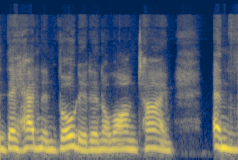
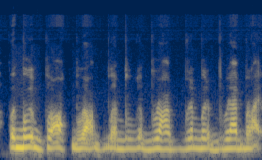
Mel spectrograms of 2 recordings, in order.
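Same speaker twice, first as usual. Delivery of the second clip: mumbled softer blah blah; marble mouth; 6 dB quieter than usual. Retold or imitated. Co-host mimicking Biden's marble-mouthed mumble, softer. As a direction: mush the words like marbles. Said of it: "like that".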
